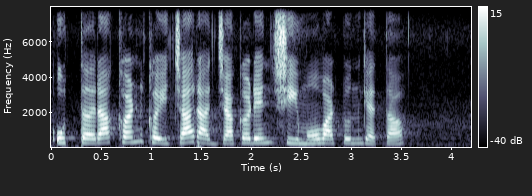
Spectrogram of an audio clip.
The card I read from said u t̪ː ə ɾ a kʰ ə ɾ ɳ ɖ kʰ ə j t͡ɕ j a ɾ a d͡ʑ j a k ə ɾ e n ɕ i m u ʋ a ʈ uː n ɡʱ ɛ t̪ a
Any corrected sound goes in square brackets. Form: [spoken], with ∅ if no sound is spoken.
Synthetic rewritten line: u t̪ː ə ɾ a kʰ ə [∅] ɳ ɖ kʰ ə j t͡ɕ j a ɾ a d͡ʑ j a k ə [ɽ] e n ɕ i m [o] ʋ a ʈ uː n ɡʱ ɛ t̪ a

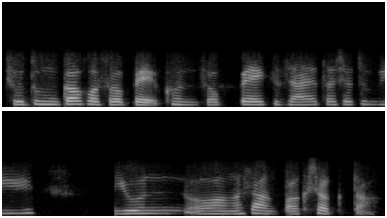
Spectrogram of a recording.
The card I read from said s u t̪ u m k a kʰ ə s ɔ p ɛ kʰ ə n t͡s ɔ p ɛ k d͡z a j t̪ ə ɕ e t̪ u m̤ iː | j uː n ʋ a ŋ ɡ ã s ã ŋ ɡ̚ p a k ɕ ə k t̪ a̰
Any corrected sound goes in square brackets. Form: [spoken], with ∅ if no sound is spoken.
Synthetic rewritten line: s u t̪ u m k a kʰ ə s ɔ p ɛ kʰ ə n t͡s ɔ p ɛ k d͡z a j t̪ ə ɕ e t̪ u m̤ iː | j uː n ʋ a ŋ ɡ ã s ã ŋ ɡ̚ p a k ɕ ə k t̪ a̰

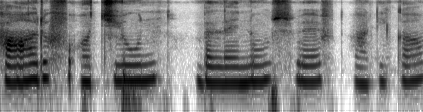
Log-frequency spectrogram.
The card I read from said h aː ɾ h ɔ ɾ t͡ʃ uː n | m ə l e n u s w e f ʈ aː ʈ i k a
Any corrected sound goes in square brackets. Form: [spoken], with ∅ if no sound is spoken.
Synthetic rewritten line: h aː ɾ [f] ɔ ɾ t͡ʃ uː n | [b] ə l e n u s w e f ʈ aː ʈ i k a

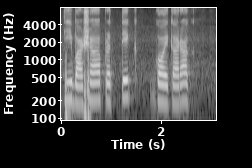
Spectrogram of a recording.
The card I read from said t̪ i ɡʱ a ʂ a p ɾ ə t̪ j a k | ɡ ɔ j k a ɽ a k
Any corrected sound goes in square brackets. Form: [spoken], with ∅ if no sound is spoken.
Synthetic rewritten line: t̪ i [bʱ] a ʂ a p ɾ ə t̪ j [e] k | ɡ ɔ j k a [ɾ] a k

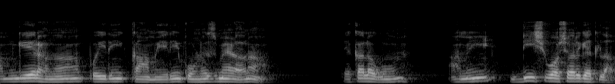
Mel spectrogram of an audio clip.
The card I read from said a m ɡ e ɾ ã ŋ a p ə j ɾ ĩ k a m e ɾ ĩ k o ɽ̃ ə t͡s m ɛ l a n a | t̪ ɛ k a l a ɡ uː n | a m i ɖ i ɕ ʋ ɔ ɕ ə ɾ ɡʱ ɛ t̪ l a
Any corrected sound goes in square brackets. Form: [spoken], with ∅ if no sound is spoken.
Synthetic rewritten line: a m ɡ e ɾ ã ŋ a p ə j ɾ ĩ k a m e ɾ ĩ k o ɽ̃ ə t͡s m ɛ [ɭ] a n a | t̪ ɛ k a l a ɡ uː n | a m i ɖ i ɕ ʋ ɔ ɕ ə ɾ ɡʱ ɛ t̪ l a

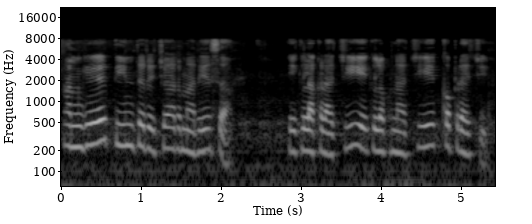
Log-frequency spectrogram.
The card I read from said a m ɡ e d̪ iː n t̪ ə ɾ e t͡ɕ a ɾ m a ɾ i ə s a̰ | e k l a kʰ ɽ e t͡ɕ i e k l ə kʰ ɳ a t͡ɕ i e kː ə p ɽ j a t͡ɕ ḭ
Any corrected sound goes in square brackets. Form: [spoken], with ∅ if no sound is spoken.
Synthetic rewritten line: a m ɡ e [t̪] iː n t̪ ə ɾ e t͡ɕ a ɾ m a ɾ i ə s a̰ | e k l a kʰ ɽ [a] t͡ɕ i e k l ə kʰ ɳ a t͡ɕ i e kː ə p ɽ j a t͡ɕ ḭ

